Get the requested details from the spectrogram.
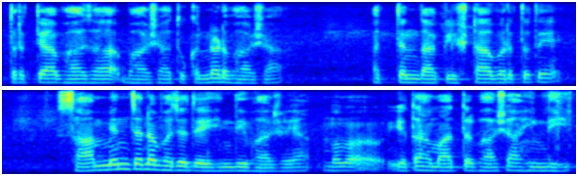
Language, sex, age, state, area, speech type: Sanskrit, male, 18-30, Haryana, rural, spontaneous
